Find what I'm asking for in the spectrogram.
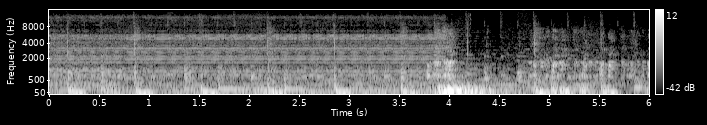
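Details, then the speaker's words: Boat's port engine after its unresponsive throttle linkage was reconnected, started after airing out the engine room: low, even thumping settles into a steady beat, then picks up cleanly when the throttle is opened. Normal running. "That's the throttle working. You hear that? Oh, that's a good sound. It's connected and working."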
